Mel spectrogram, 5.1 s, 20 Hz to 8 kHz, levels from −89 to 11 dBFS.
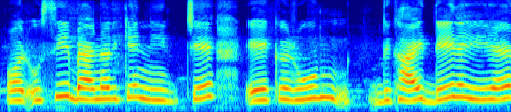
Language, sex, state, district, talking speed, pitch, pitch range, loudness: Hindi, female, Jharkhand, Palamu, 130 wpm, 270 Hz, 245-295 Hz, -16 LUFS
